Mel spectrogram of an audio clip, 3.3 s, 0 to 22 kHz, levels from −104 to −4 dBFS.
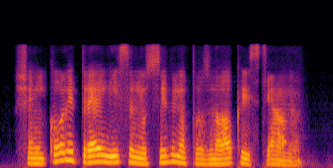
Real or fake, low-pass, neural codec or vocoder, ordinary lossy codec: fake; 7.2 kHz; codec, 16 kHz, 1 kbps, FreqCodec, smaller model; none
